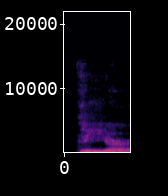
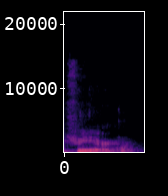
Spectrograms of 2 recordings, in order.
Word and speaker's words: Trier: This is akin to like me pronouncing Trier as Trier.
